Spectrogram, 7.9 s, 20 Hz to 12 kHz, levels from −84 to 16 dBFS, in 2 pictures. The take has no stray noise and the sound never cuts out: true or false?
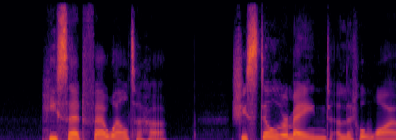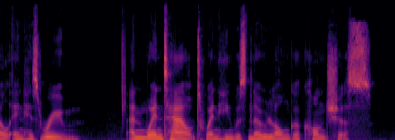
true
